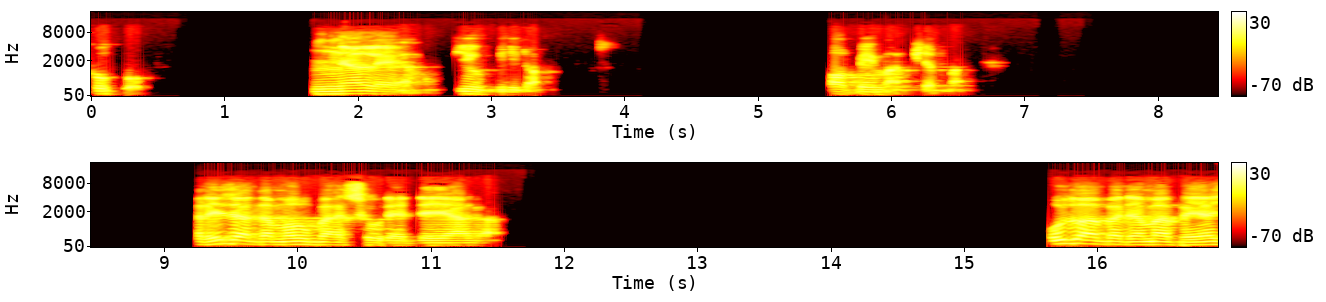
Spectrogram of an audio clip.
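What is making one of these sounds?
A man speaks calmly in short phrases, heard through an online call.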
